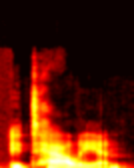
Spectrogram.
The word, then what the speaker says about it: Italian: If the letter T is between vowels or a vowel, R, T, and a vowel, and the syllable is stressed, we pronounce the letter T as T. For example, Italian.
